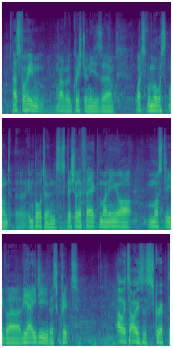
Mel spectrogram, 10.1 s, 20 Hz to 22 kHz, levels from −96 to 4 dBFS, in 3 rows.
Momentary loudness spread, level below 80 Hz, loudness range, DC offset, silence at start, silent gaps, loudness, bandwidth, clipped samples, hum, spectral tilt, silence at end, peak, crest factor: 12 LU; -54 dBFS; 3 LU; under 0.1%; 0 s; none; -27 LUFS; 16.5 kHz; under 0.1%; none; -4.5 dB/octave; 0 s; -12 dBFS; 16 dB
